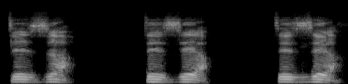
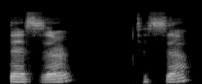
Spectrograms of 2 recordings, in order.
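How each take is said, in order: First: "desert" ending in an open A in place of R, falling; German-accented "tsea" without a sounded R; German vocalized R. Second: "desert" ending in a pronounced "er", rising; learner's "tser" with an audible R. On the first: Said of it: "un acento más del Deutsch propia". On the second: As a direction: say "desert" with the final R sounded. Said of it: "con la R, er, al final". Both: Shown as a demonstration.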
